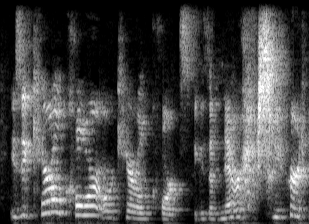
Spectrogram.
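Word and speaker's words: Carol Corps: Is it Carol Core or Carol Quartz? Because I've never actually heard it out loud. I've always said Core. Yeah, I mean, because that's how the word is pronounced. Yeah. But, okay, so Carol Core.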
